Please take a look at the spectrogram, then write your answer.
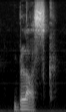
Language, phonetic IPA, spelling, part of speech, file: Polish, [blask], blask, noun, Pl-blask.ogg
